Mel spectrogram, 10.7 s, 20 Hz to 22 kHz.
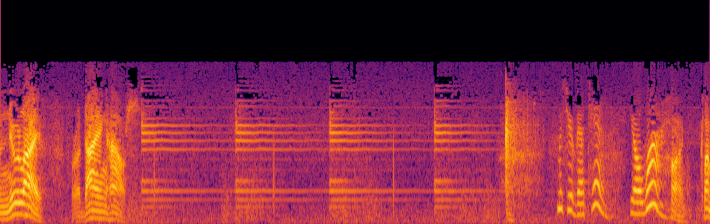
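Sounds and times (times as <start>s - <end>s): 
speech: 0.1s - 2.2s, 8.4s - 10.6s
clock striking chimes: 1.4s - 8.2s.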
